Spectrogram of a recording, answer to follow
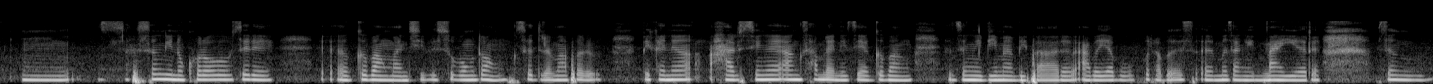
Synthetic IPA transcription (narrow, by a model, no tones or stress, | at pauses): sɯŋninɔkʰɔɾɔazɯɾe | ɡɯbaŋmansibɯsubɔŋdɔŋsɯdɾɯmapʰɯɾb̥ikʰajnɯhaɾsiŋajaŋsamlajnɯzeɡɯbaŋzɯŋnibimabipʰa̰ɾɯa̰bajabɯpʰɯɾabɯmɯzaŋinajaɾɯz̥ɯŋ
